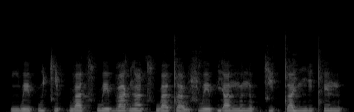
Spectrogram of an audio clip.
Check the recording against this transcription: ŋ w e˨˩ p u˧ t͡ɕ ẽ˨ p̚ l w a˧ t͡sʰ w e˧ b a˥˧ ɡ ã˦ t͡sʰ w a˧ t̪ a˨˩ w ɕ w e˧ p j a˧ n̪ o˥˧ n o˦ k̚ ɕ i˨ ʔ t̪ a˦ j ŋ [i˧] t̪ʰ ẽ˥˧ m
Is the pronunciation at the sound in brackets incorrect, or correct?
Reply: correct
